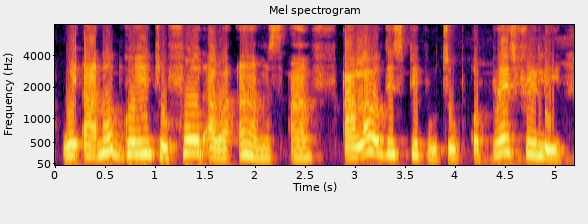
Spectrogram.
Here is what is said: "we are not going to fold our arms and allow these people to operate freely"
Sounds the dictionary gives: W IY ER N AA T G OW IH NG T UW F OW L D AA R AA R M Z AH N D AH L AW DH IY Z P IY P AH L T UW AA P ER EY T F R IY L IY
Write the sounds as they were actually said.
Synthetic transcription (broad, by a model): W IY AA N AA T G OW IH NG T UW F OW L D AA W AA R M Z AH N AH L AW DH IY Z P IY P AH L T UW AA P ER EY T F R IY L IY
